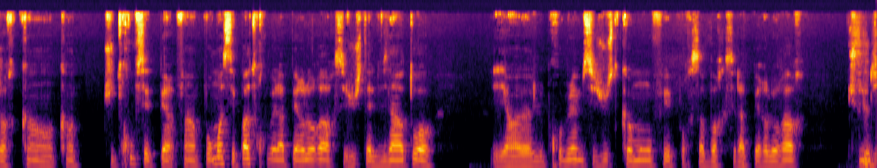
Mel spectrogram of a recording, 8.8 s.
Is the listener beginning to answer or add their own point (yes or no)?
no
